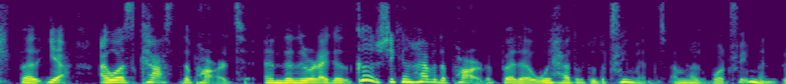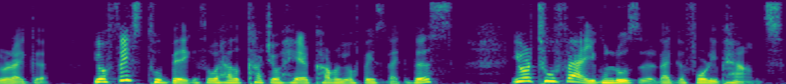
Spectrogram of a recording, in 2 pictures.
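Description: Rushing at a very fast pace, a woman talks with lively intonation. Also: fairly low pitch for a woman, very clean recording, silent background. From central China. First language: Mandarin Chinese. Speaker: comedian. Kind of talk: casual chat.

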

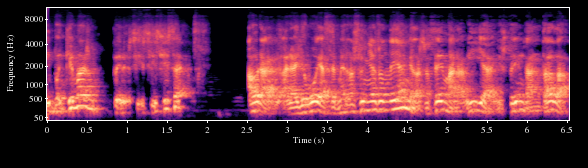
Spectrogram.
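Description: At a very fast pace, a man speaks with a high pitch and lively intonation. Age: 50s. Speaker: real estate agency co-manager. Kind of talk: casual live interview. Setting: live online video stream.

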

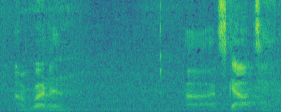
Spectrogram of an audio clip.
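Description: With noticeable background noise and audible room echo around him, a man talks at a moderate pace. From South Florida (Fort Myers, Miami). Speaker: former pro football player. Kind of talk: casual interview chat.

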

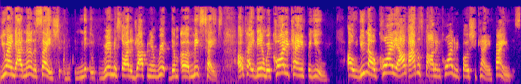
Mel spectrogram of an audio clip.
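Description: A woman's high-pitched, animated delivery in a Texan accent, at a fairly quick pace with lively intonation. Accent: Texan, noticeable. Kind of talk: casual chat. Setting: live stream with chat.

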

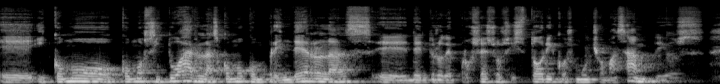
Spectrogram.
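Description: A man speaks at a very slow pace with hardly any pauses and fairly even intonation, over noticeable background noise. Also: medium pitch for a man. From Peru, Ayacucho. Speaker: historian and anthropologist, professor. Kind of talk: interview. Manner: halting, many fillers and repetitions.

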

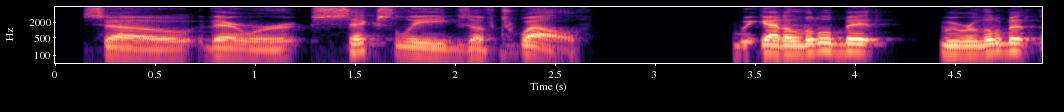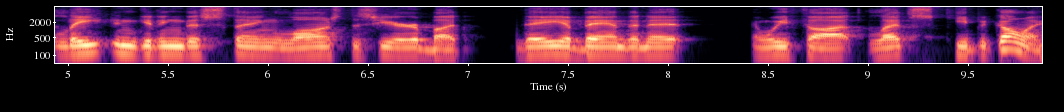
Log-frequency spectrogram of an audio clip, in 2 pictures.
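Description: With a normal speaking voice, a man holds a medium pitch and shows ordinary pitch variation. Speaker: podcast host. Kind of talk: casual chat.

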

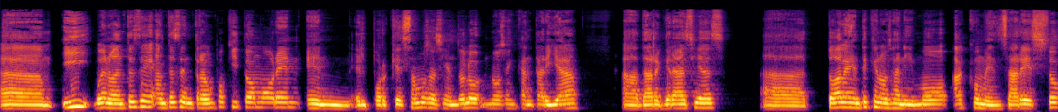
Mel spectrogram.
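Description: The speaker has an ordinary speaking voice with ordinary pitch variation. The pace is moderate. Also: man, fairly high pitch for a man. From Colombia, Medellín. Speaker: youth pastor, podcast co-host. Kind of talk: casual chat; sermon-like teaching.

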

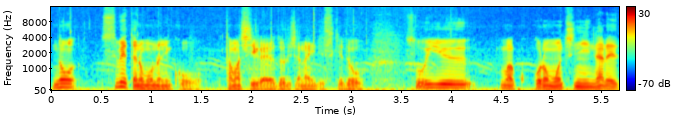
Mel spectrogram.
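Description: A man with a fairly low voice speaks at a moderate pace, his pitch swinging very widely. His loudness rises and falls sharply, and there is noticeable background noise. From Japan, Aichi (Nagoya suburbs). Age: 50s. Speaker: magazine editor-in-chief. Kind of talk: interview.

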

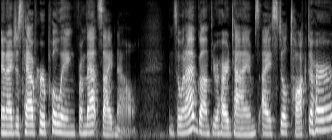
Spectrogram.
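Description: A woman speaks at a fairly slow pace with medium pitch and ordinary pitch variation, an unremarkable speaking voice. The recording is very clean, with a silent background. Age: 40s. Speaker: author and life coach. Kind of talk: interview.

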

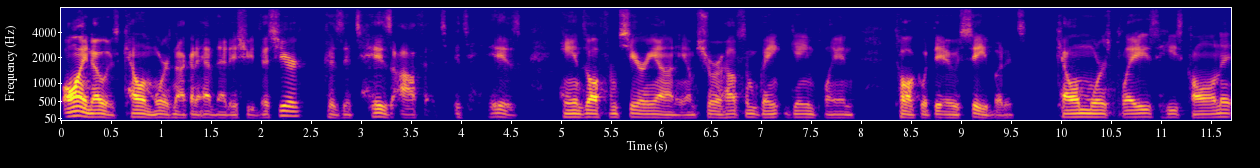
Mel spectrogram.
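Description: A man's very deep, low voice in a strong Philadelphia accent, at a moderate pace, with ordinary pitch variation, big swings in loudness and a dry, close sound with no echo. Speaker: fantasy football analyst and podcaster. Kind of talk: casual chat about fantasy football. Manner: filler words, um-heavy.

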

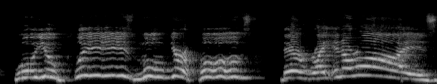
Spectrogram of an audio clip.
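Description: Extremely high in pitch, this is a put-on character voice. It moves at a fairly slow pace. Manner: annoyed, complaining.

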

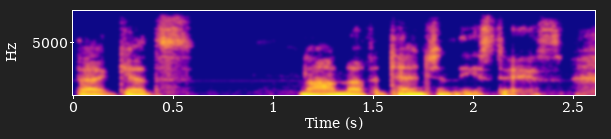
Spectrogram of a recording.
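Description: Somewhat breathy, a man with an American accent talks with ordinary pitch variation. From Washington, D.C. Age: 40s. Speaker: independent journalist. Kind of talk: casual chat.

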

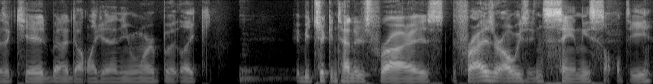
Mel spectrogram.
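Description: Monotone, flat intonation at a fairly quick pace. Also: man, medium pitch for a man. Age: 20s. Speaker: podcast guest, college student. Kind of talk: casual chat.

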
